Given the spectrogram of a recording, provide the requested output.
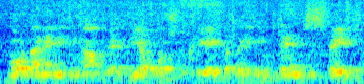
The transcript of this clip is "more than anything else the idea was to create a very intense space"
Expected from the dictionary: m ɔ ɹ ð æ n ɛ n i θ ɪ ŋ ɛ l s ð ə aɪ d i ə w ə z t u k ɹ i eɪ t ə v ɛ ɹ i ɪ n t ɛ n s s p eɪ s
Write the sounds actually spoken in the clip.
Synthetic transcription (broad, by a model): m ɔ ɹ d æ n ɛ n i t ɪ ŋ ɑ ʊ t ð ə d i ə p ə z t u k ɹ i eɪ t ə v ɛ ɹ i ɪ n t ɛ n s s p eɪ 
